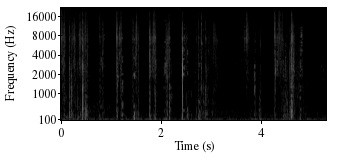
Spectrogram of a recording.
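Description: Oracle cards are shuffled by hand close up, with a quick run of crisp riffling bursts separated by short pauses, quiet and alone.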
